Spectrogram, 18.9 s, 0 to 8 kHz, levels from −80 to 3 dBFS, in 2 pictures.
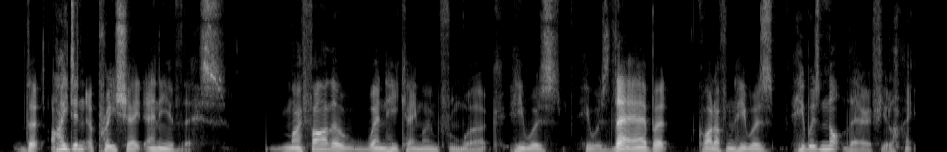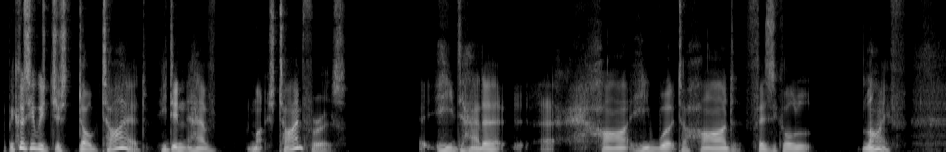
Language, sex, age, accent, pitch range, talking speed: English, male, 40-59, British, 105-155 Hz, 175 wpm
